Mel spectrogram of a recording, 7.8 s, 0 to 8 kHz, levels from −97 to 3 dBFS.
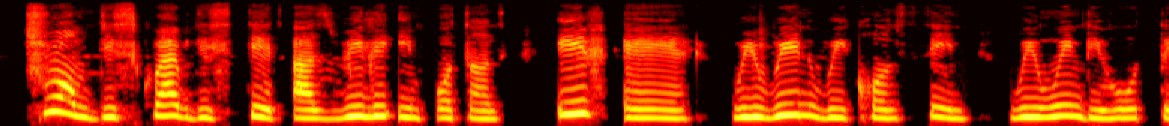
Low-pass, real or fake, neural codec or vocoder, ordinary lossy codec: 7.2 kHz; real; none; none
